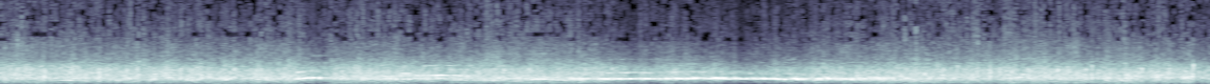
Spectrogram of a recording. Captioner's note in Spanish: aplausos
